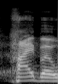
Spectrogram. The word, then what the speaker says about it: Hybr: And it's spelled like Silicon Valley style. That's Hybr. So don't go googling for Hiber with an E, you know. Don't go putting the E when there's no E. It's Hiber.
